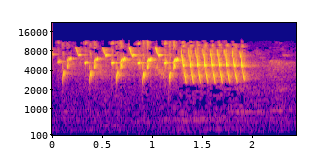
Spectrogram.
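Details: Parçalı-style phrased song of a goldfinch hybrid: a string of clipped, downward-sweeping high notes leads into a fast, bright trill of evenly repeated notes. The trill lasts under a second and ends sharply in near silence.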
